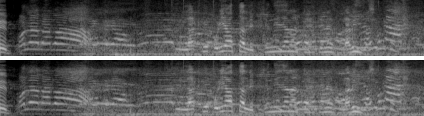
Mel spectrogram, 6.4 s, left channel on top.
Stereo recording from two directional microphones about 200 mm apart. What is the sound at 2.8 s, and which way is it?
Speech, 35° left (ahead or behind).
